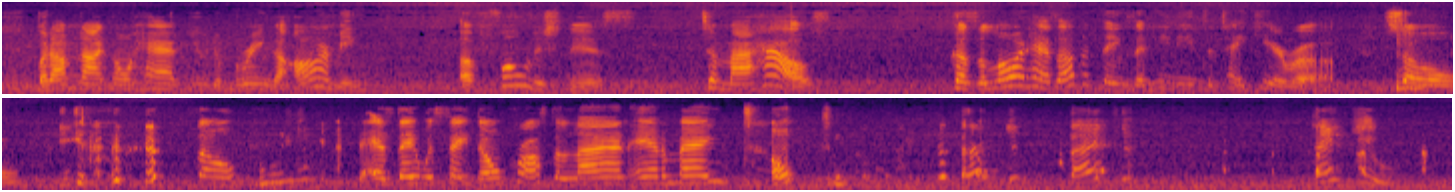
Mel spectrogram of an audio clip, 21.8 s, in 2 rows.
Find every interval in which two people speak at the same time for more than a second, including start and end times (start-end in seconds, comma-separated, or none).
none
